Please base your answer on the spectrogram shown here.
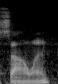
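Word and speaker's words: Samhain: he arranged a he raved about Sawin using its proper gaelic pronunciation and wanted my autograph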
